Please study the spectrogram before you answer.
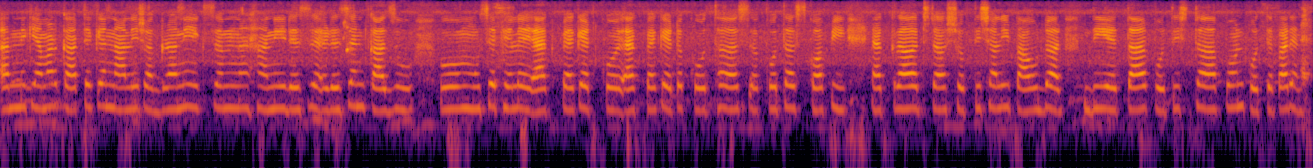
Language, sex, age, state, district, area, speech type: Bengali, female, 18-30, West Bengal, Birbhum, urban, read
